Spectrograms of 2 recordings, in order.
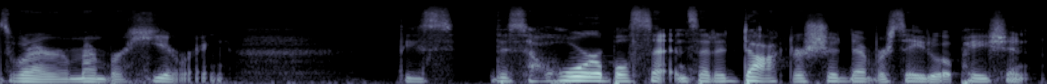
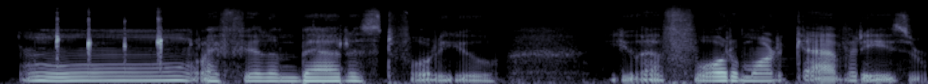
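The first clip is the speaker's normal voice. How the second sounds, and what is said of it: Put-on foreign accent. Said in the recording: “She had an accent.”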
